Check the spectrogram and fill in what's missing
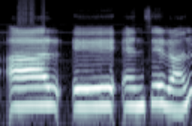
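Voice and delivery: very slow, one letter at a time; slow spelling. Shown as a demonstration. Teacher slowly spells a name for pupils. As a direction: stretch out each letter for learners. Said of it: "अब हम इसे English में translate करेंगे".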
